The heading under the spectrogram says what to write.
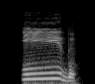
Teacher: جو اس میں یا آ رہی ہے وہ خوب کھینچ کر پڑھی جا رہی ہے، اور صاف پڑھی جا رہی ہے، صاف ظاہر ہو رہی ہے، کھینچ کر پڑھی جا رہی ہے. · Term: یا معروف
